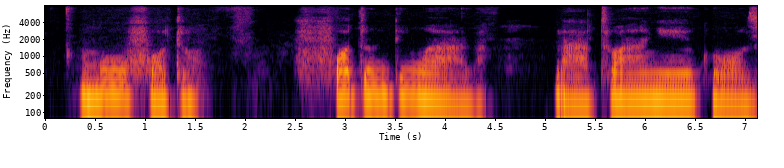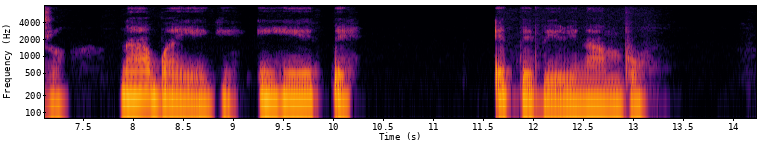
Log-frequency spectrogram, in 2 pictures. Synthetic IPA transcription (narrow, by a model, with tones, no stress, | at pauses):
m̩˦mʊ˦ | fɔ˦tʊ˦n̩˦dɪ˦ŋʷa˦˨a˨la˨ | na˨a˨tʰʊ˦a˦ɲe˦e˦ɡu˦ɔ˨zɔ˨ | na˦ɡ͡ba˨ɲe˨ɡɪ˨ | i˦ɦe˦e˦ | e˦k͡pe˦bḭ˨ɾi˨na˨m̩˨bʊ˦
